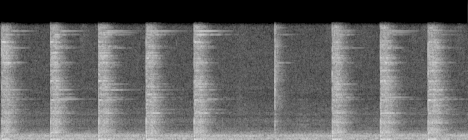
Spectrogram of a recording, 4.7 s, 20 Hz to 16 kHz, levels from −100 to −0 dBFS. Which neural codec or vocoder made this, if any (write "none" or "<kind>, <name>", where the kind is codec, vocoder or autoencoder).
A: none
